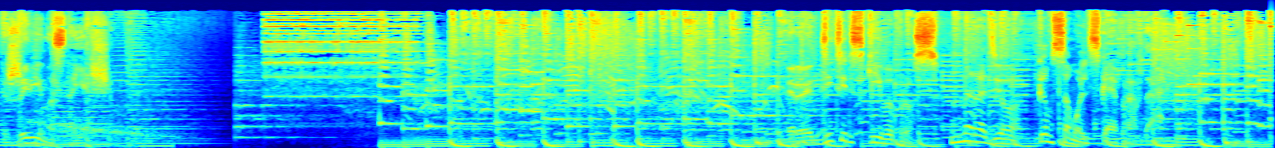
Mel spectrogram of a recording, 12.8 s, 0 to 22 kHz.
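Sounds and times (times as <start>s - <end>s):
speech: 0.1s - 1.4s, 8.0s - 12.2s
electronic ringing jingle with bell-like tones: 2.6s - 7.4s.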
